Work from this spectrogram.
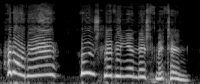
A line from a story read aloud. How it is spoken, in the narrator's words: a rabbit came scurrying up, and when he saw the mitten, he stopped and he called out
